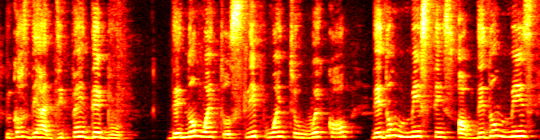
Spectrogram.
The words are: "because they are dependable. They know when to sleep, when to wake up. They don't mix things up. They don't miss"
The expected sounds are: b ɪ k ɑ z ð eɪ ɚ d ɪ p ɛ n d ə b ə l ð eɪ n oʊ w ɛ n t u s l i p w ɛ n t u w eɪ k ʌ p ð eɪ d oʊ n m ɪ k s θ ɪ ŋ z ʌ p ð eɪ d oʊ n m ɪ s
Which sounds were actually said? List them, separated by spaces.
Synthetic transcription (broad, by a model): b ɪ k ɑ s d eɪ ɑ d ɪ p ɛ n d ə b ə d eɪ n oʊ w ɛ n t u s l i p w ɛ n t u w eɪ k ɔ p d eɪ d oʊ n m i s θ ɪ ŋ s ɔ p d eɪ d oʊ n m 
